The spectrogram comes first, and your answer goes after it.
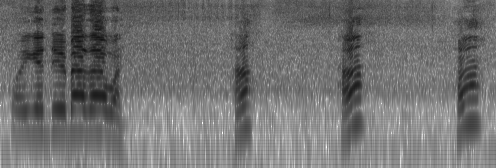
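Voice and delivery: high, loud gloating jeer; mock the opponent after the score; taunting. Real, not acted. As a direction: rub it in his face.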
